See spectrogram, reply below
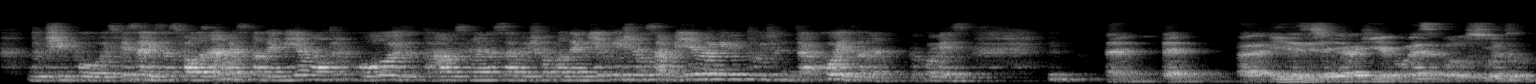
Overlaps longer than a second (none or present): none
